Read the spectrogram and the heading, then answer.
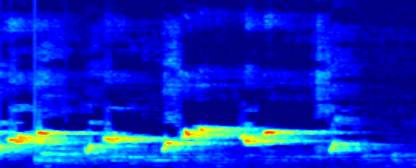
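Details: Short burst of yellow-vented bulbul song for luring birds: warbled whistles sliding down and up, a little muffled, with soft low thumps beneath.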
